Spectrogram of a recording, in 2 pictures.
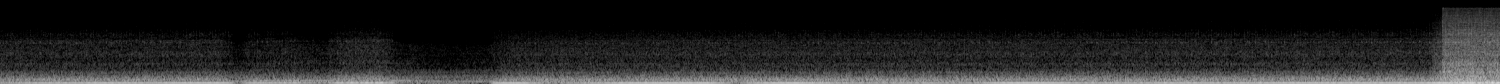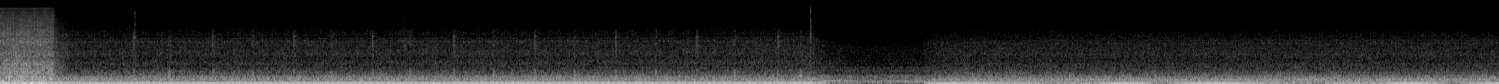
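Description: A truck engine rumbles steadily with a deep drone.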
